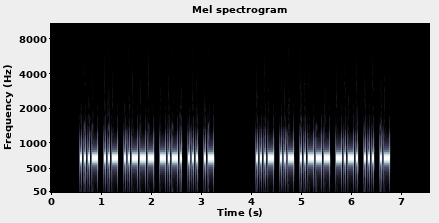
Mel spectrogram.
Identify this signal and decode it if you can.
Morse code, heard as a keyed tone, about 32 wpm, 700 Hz. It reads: VU2CSA VU2CSA
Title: DXCC-100 Call Signs - 6 Characters - Repeated 2x - 30wpm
